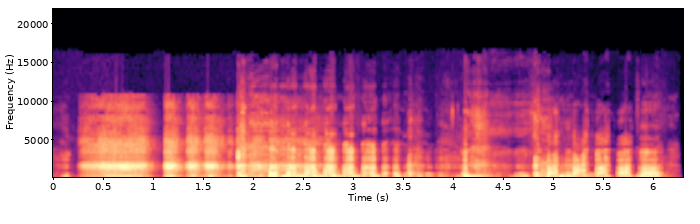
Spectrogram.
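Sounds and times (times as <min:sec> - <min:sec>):
speech: 0:00.1 - 0:00.6, 0:02.6 - 0:06.2
duck call quacking: 0:00.3 - 0:02.5
laughter: 0:01.8 - 0:06.2.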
